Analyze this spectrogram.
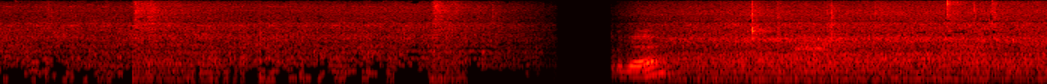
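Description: Pieces of rice-flour dough deep-frying in hot oil in an aluminium kadai over a low flame: a steady sizzle with a few sharp crackles. The sound drops out for a moment a little past halfway, then resumes a little louder.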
